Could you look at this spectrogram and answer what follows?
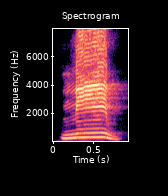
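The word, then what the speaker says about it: ميم: তারপরে মিম, মিম, আমার সাথে বলুন দুই ঠোঁট লাগিয়ে দিয়ে উচ্চারণ করতে হবে, মিলন থেকে আদায় হবে।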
